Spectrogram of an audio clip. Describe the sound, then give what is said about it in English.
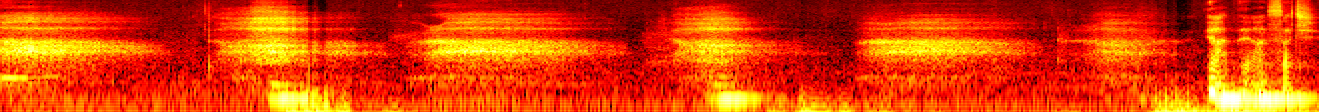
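A devotee chants Radha in long sustained vocal phrases and draws a few loud, sharp breaths in between. “Radha, Radha, Radha, Radha. Some devotees do like this when they breathe in.”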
